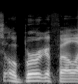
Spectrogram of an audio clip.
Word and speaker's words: Obergefell: And it's Obergefell. I just learned that myself, and I've been saying it wrong for weeks now,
